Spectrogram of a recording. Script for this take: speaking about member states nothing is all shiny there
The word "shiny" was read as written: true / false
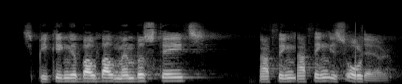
false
